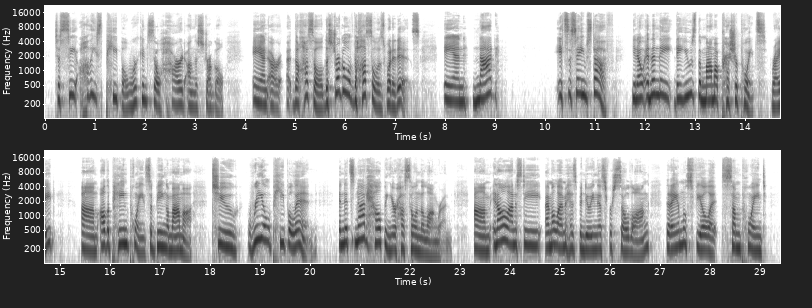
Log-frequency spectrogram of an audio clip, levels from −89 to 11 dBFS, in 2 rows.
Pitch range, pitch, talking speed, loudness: 195-260 Hz, 225 Hz, 175 wpm, -18 LUFS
